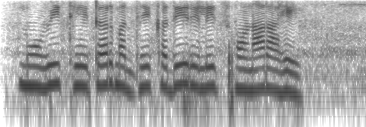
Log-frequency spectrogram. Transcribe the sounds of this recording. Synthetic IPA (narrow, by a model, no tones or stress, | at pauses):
muʋiːt̪ʰiʈəɾməd̪ʱːjekəd̪ʱiːɾiliːd͡zɦoɽ̃aɾaɦe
